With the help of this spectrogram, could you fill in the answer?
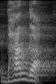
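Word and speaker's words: vu: তো এর পরবর্তীতে আছে তি, মানে আমরা বলি টি, ইতালিয়ান ভাষাতে আমরা এটাকে বলবো তি।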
